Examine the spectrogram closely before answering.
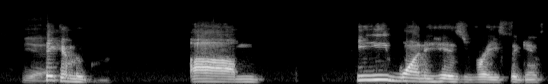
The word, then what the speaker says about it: Hickenlooper: The incumbent Senator John Hickenlooper, how do you pronounce that? Hickenlooper. Yeah. Hickenlooper.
